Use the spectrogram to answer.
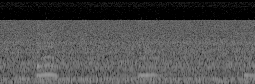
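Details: Sleeping, dreaming cat with faint high whistling tones recurring about every two seconds with each breath over a quiet hiss; wheezing.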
